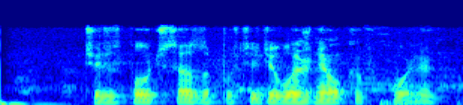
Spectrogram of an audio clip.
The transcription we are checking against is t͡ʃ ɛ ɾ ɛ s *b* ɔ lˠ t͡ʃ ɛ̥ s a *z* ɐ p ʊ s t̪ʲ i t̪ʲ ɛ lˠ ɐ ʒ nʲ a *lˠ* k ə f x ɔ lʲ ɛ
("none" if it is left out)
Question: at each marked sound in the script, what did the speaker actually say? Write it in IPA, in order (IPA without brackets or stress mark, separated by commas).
p, z, lˠ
